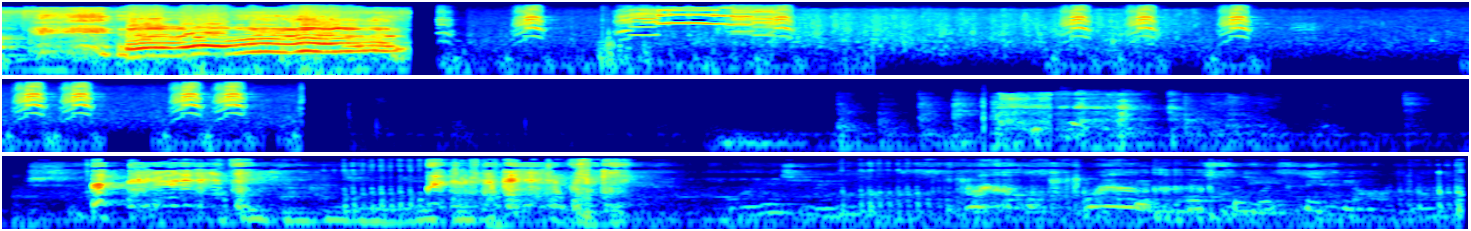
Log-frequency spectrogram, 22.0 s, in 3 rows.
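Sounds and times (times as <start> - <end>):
bird honking calls: 5.2 - 6.4, 7.4 - 8.9.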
